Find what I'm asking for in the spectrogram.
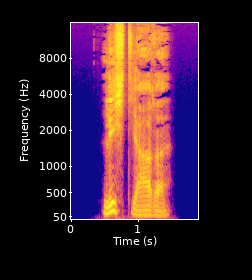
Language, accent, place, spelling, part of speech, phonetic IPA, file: German, Germany, Berlin, Lichtjahre, noun, [ˈlɪçtˌjaːʁə], De-Lichtjahre.ogg
- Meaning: 1. dative singular of Lichtjahr 2. nominative plural of Lichtjahr 3. accusative plural of Lichtjahr 4. genitive plural of Lichtjahr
